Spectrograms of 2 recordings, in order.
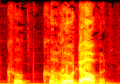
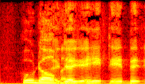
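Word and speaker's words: Khudobin: You could get caught in fooled with a guy like, I might not be able to pronounce his name right, Antoine Kubanon? – Hudobin. – Hudobin.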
